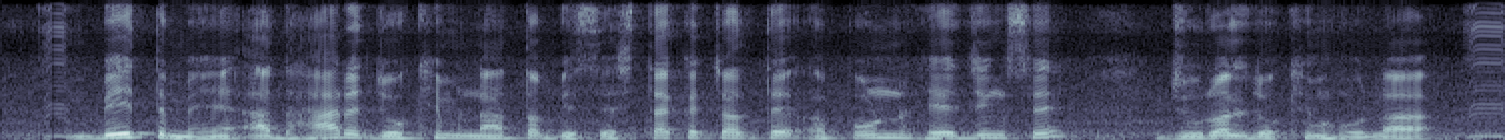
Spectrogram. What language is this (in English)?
Bhojpuri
